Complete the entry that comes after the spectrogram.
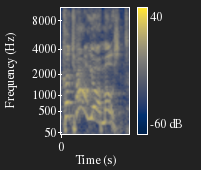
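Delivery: stern scolding. Retold or imitated. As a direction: scold like a strict nurse. Stern nurse practitioner scolding.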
